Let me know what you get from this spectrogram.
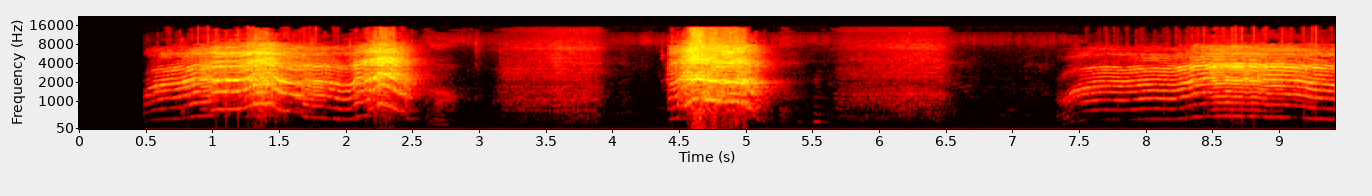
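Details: Domestic cats fighting through glass: long wavering yowls with stacked harmonics, a loud harsh screech near the middle, then a rising, drawn-out howl, with quiet gaps between outbursts.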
